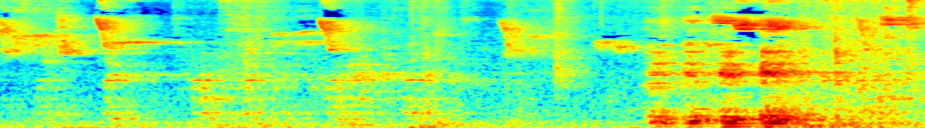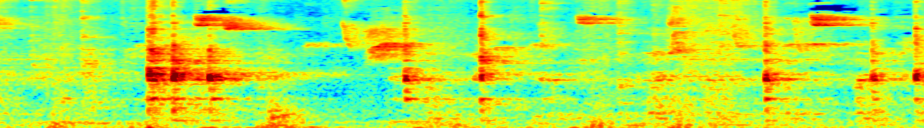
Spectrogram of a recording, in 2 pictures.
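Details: White-rumped seedeater singing high chirps and fast trills, with a brief low rustling noise partway through, then clipped, repeated notes toward the end.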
